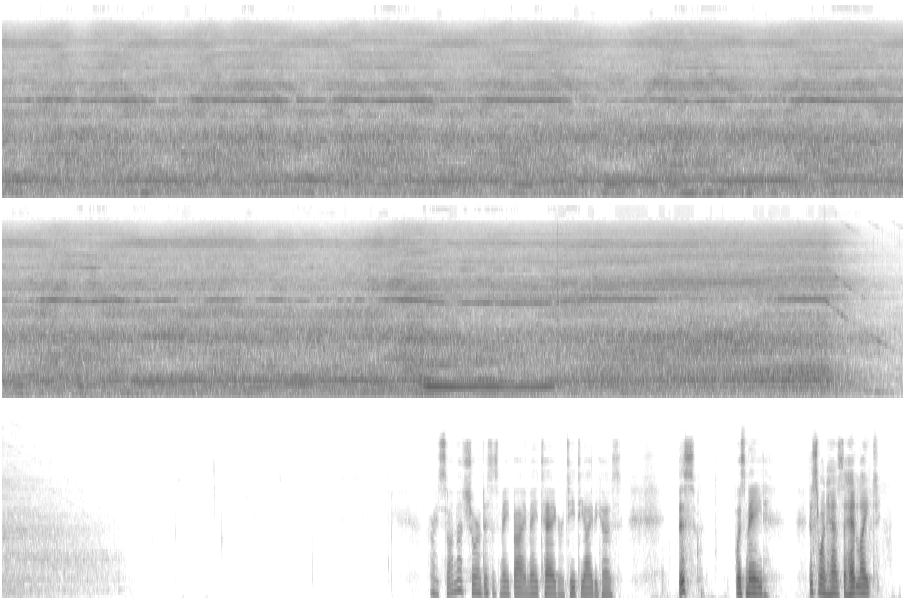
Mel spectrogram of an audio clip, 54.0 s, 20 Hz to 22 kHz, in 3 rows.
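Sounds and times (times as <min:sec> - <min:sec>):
upright vacuum cleaner running: 0:00.0 - 0:38.5
vacuum motor winding down: 0:00.0 - 0:38.5.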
